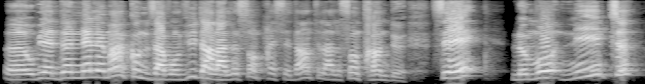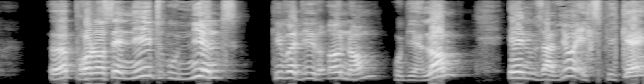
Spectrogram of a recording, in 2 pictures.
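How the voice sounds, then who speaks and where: A middle-aged man teaching a language lesson, first scolding his students and then explaining words, repeating them slowly. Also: sits high, a bit bright. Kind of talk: lecture-style language lesson. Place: indoor room, filmed by a cameraman.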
